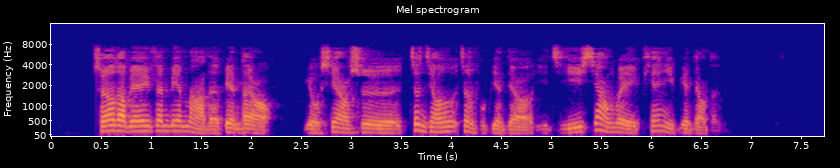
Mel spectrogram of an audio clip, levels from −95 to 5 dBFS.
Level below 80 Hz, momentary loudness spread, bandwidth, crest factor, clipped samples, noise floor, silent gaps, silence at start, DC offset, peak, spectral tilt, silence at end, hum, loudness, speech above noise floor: -62 dBFS; 10 LU; 8.2 kHz; 22 dB; under 0.1%; under -90 dBFS; none; 0.45 s; under 0.1%; -4 dBFS; -4.5 dB/octave; 1.1 s; none; -25 LUFS; over 65 dB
